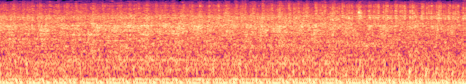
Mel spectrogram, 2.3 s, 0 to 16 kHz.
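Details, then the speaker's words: 2000 Chevrolet K2500 service truck V8 idling on jack stands after manifold leaks were fixed: heavy rapid low puffing from underneath, exhaust leak at the gasket between the first and second catalytic converters, spitting condensation. "there, between where the first catalytic converter is and the second one. There must be a big gasket right here. And it's just leaking like crazy out of there."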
